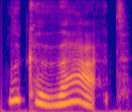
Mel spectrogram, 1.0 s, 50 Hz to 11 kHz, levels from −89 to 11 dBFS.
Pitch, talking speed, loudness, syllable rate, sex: 250 Hz, 180 wpm, -15 LUFS, 3.5 syllables/s, female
